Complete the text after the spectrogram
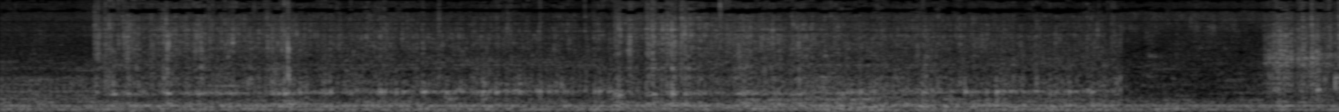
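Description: Water streams from a tap into a plastic cup.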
